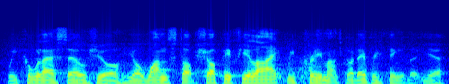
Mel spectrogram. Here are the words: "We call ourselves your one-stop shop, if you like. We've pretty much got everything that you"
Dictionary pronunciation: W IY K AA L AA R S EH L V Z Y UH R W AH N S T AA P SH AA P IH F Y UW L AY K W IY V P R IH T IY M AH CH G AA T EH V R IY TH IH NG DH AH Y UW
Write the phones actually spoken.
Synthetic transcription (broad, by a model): W IY K AA L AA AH S EH L V Z Y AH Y W AH N S T AA P SH AA P IH F Y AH L AY K W IY V P R IH T IY M AH CH G AA T EH V R IY TH IH NG DH AH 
